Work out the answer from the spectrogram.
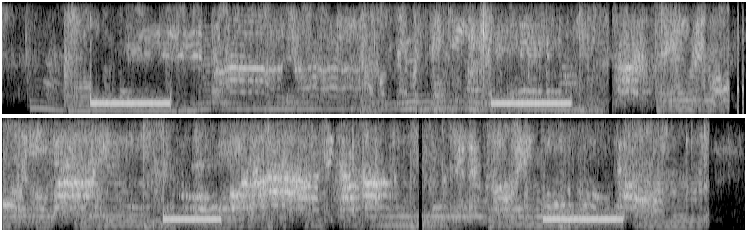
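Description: A mobile phone ringtone plays a repeating electronic melody of steady, sustained tones. The pattern recurs about four times, loud and with a narrow, telephone-like sound.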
